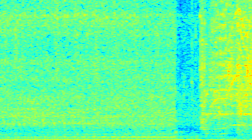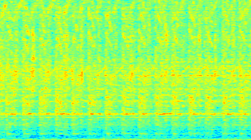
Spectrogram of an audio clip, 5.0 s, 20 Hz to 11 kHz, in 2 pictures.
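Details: Nissan 240SX (S13) being diagnosed for first start-up, battery suspected dead: starter turns the engine over at a steady, slightly uneven beat with no firing or pickup; cranks but won't start.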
